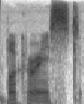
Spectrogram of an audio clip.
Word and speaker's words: Bucharest: I remember seeing it in live in Bucharest. Is that how you pronounce it? – Yes. Well, you would pronounce it like that. Eastern Europeans pronounce it differently, but yes.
